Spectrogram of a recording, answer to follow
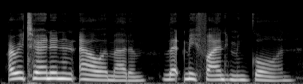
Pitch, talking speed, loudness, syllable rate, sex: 220 Hz, 220 wpm, -16 LUFS, 4.8 syllables/s, female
